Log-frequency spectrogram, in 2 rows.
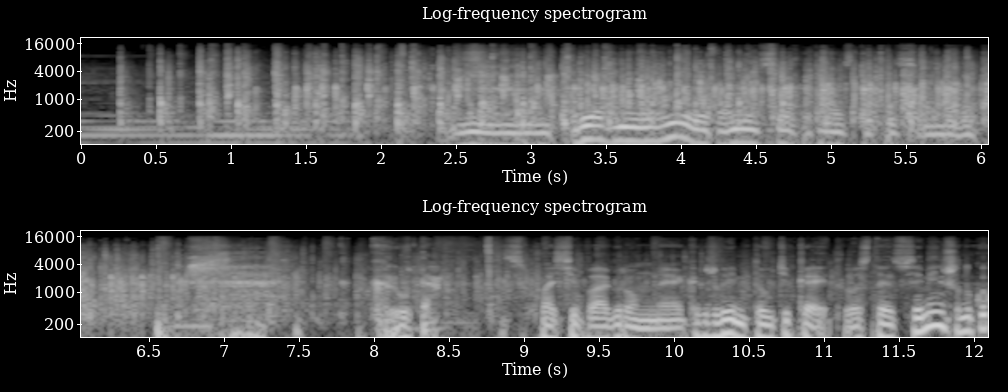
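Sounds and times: people clapping: 0.2 - 12.0
man talking: 2.5 - 12.0.

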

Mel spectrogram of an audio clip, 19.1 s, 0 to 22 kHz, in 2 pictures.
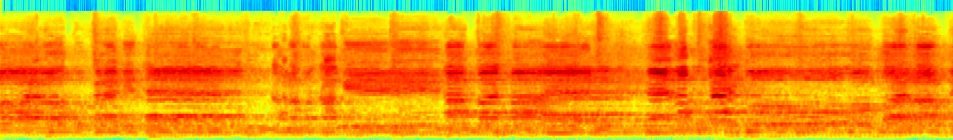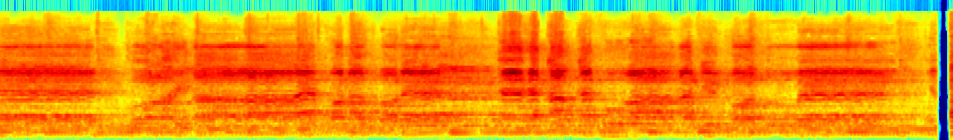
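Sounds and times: choir singing in harmony: 0.0 - 19.0.

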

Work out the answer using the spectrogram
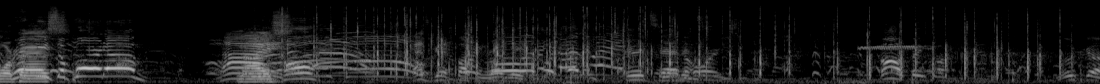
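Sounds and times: rugby players calling: 0.0 - 1.5, 2.1 - 3.6.

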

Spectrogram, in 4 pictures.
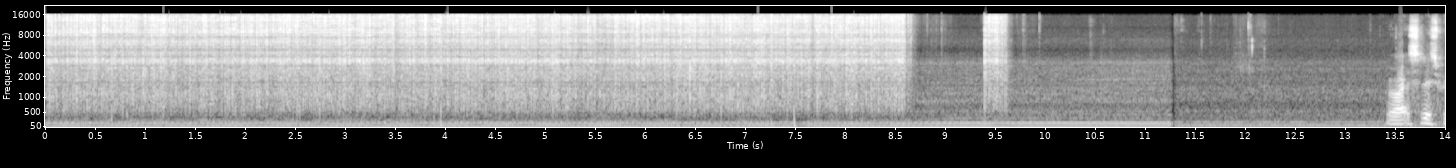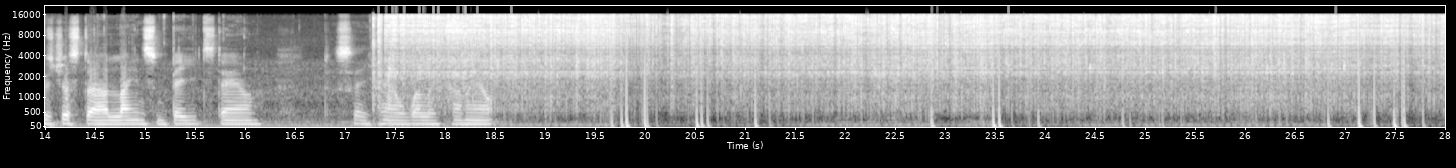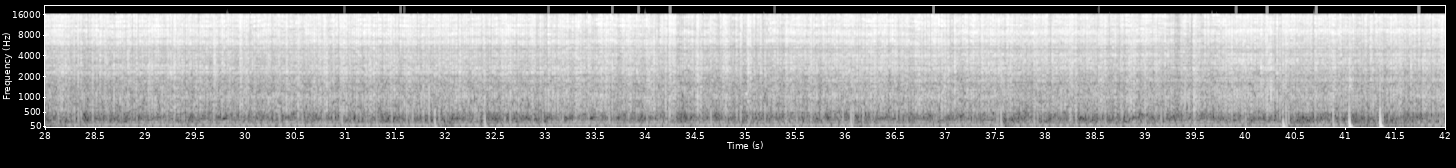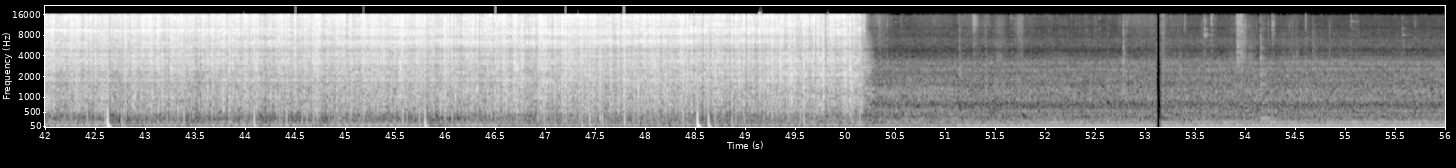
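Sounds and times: welding arc crackling: 0.0 - 9.9, 17.3 - 50.4
low welder hum: 0.0 - 56.0.

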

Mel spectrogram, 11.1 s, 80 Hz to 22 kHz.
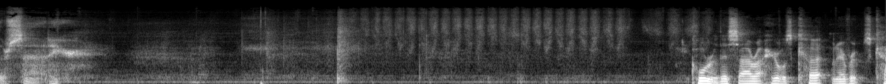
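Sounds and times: steady low hum: 0.0 - 11.0
hands rubbing: 4.0 - 9.0
sculpting tool strokes: 4.3 - 9.0.

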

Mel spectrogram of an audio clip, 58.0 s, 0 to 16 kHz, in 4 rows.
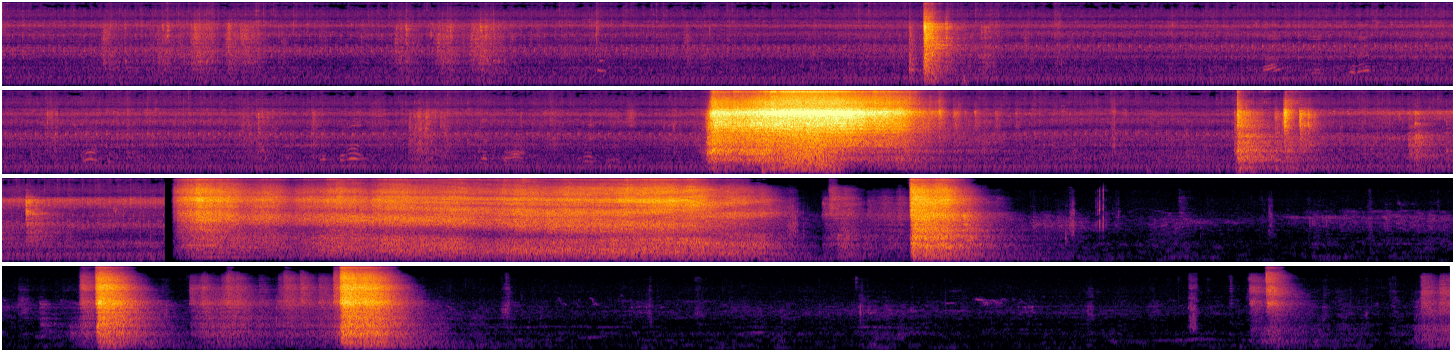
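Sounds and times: loud rush of noise: 21.5 - 24.1.

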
